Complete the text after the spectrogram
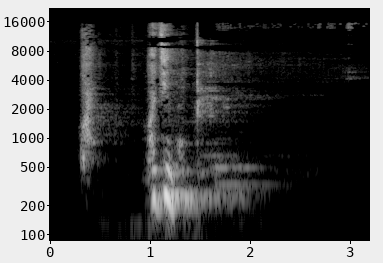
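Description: A young man speaks close by.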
